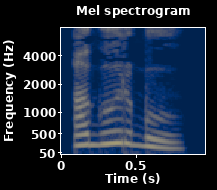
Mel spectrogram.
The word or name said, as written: ಆಗರ್ಭ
